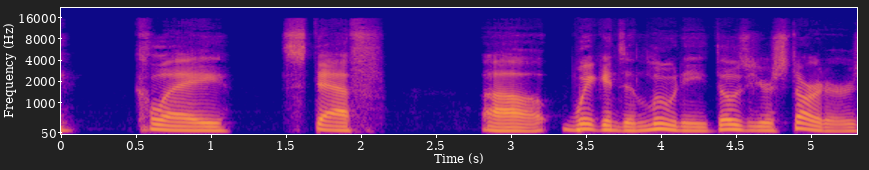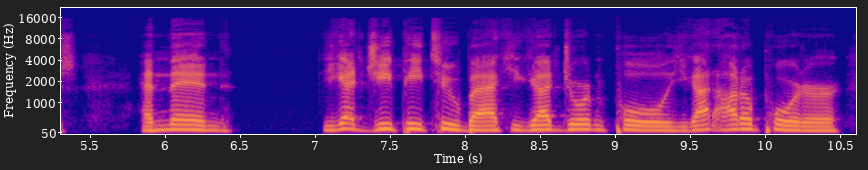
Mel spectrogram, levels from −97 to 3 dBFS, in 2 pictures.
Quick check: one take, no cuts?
yes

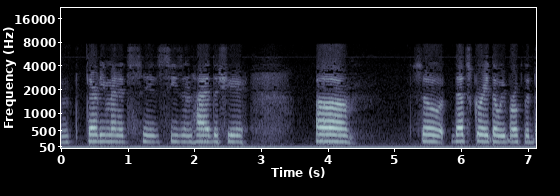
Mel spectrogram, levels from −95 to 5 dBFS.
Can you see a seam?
no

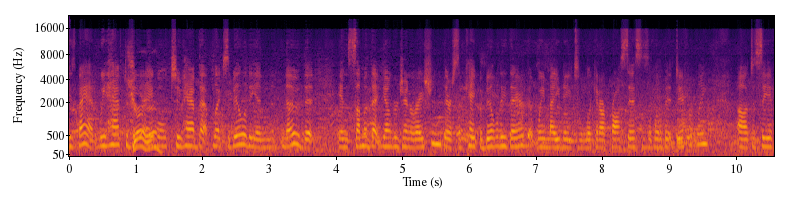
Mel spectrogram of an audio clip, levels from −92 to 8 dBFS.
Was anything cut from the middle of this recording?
no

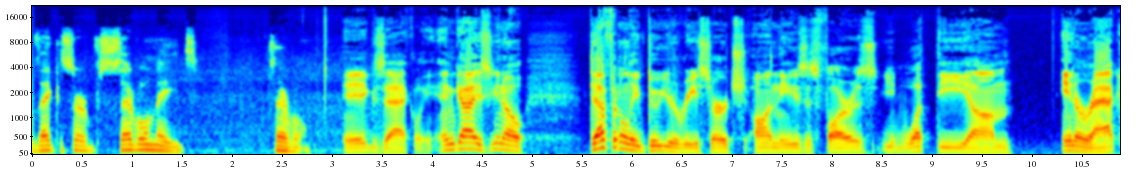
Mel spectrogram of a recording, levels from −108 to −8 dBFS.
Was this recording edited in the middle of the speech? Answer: yes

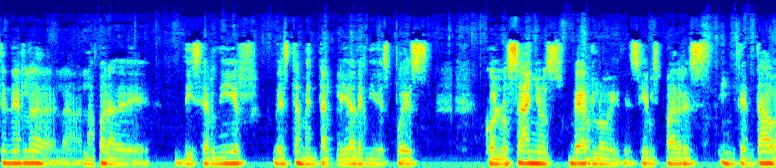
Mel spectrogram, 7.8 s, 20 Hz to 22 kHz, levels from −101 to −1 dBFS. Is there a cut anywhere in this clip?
yes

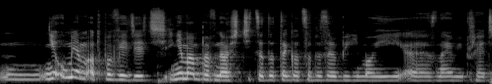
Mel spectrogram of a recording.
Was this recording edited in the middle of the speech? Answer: no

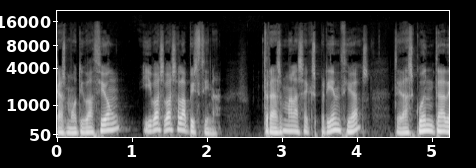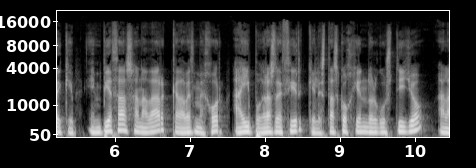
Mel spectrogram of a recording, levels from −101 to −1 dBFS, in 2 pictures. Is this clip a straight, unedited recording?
no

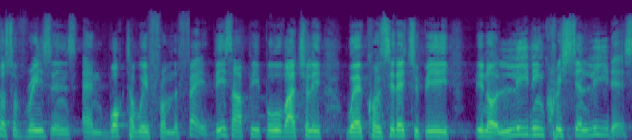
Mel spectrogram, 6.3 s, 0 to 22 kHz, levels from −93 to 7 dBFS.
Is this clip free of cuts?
yes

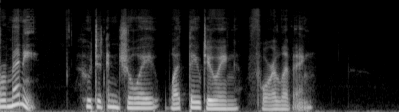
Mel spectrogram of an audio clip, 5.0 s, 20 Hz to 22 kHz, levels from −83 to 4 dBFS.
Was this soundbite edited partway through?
yes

